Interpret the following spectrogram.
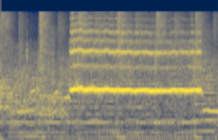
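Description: Over background music, a referee's whistle sounds about two-thirds of a second in as one long, steady blast, signalling the try just scored.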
